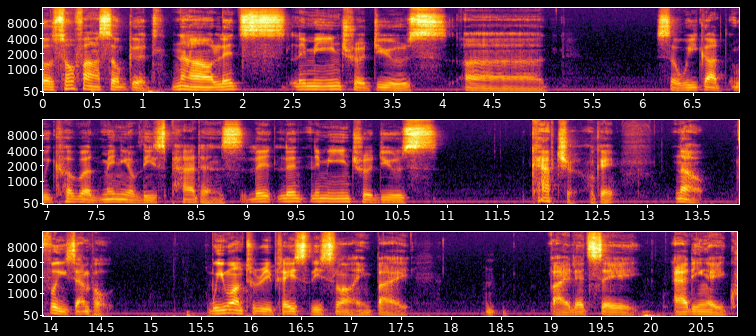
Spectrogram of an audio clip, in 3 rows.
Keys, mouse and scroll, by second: 15.7 t.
